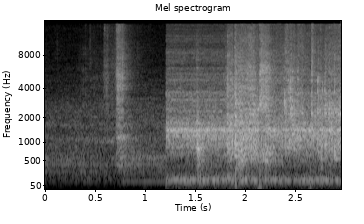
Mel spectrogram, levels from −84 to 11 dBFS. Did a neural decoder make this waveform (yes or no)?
no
